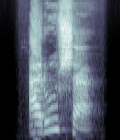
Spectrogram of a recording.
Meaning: Arusha (the capital city of the Arusha Region, in northeastern Tanzania)
- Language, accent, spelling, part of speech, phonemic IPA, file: Swahili, Kenya, Arusha, proper noun, /ɑˈɾu.ʃɑ/, Sw-ke-Arusha.flac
